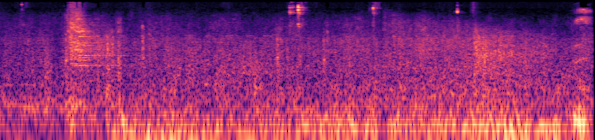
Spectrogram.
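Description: Booming cannon fire from an Empire: Total War battle, with deep low rumbling bursts rolling continuously under a dense, noisy battlefield wash.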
